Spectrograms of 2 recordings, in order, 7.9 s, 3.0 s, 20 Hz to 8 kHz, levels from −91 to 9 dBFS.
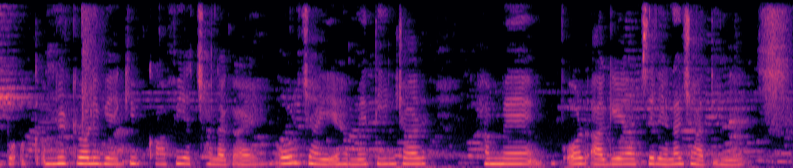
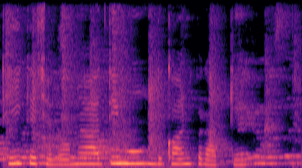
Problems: constant background noise, continuous background conversations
